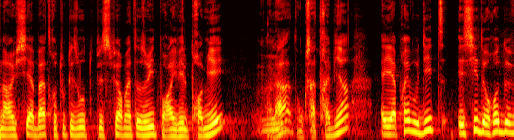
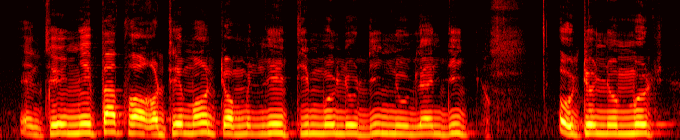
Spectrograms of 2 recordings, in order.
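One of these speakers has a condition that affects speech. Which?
The second: cerebral palsy; birth injury.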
